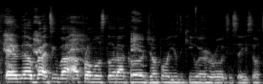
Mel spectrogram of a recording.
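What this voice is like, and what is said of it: Polished radio announcer voice. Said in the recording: “This man put his radio voice on every time. I'm telling you, you have a great voice too.”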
